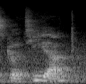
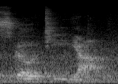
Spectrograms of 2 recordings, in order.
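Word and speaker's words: σκοτία: So it's not pronounced like Nova Scotia. It's not like the T-I-N-ish. There's not really like a sh sound in Greek. Yeah. There's no sh. There's no J. Soft G. There's no sh in Greek really. So it's Scotia. And just as a note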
